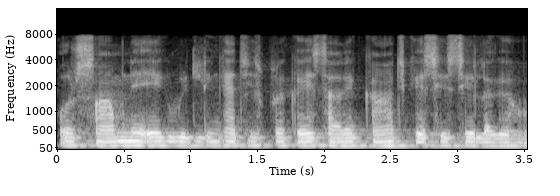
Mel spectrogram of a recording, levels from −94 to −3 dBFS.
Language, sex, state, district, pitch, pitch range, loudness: Hindi, male, Jharkhand, Ranchi, 105 Hz, 100-105 Hz, -14 LUFS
